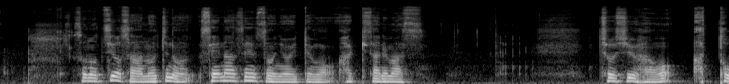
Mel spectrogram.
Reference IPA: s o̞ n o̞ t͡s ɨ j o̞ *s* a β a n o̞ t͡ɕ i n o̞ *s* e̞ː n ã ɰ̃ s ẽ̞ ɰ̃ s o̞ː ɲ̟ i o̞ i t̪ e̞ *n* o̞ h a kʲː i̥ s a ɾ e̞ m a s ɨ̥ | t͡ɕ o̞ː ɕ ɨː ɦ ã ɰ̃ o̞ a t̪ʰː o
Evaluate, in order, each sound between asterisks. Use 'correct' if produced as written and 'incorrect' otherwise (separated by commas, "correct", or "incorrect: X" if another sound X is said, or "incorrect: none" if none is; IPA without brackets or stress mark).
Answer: correct, correct, incorrect: m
